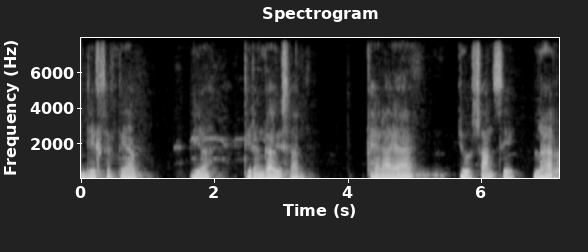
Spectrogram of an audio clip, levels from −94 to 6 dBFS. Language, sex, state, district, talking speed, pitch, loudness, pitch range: Hindi, male, Uttar Pradesh, Etah, 125 wpm, 150 Hz, -19 LUFS, 145-160 Hz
